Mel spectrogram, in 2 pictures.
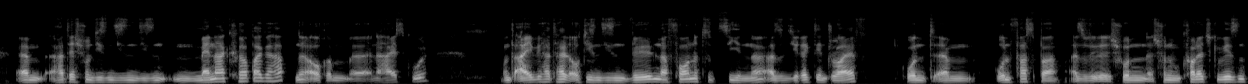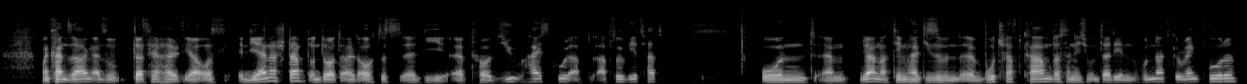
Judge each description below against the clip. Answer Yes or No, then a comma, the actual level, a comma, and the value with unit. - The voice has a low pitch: Yes, low, 110 Hz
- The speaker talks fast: Yes, fast, 210 wpm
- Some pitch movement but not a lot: Yes, average, 3.6 semitones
